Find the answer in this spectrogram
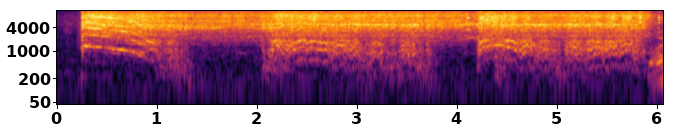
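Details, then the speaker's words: Primary total hip arthroplasty in a woman: power reaming femoral canal at size 13 with distal resistance, high-pitched drill in bursts, pitch sagging as it bogs down and stalls, showing reamer tightening. "And you need it begin to cut bone. And it's starting to force. I ream on drill because you can hear it stall"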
